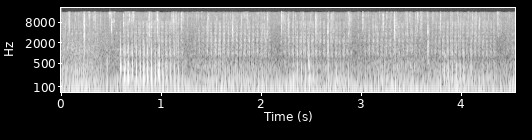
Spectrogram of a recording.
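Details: Cat purring alongside a fireplace for relaxing sleep, a dense low vibrating rumble with soft rhythmic swells, a brief higher tonal sound near the first second, and scattered fire crackles.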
